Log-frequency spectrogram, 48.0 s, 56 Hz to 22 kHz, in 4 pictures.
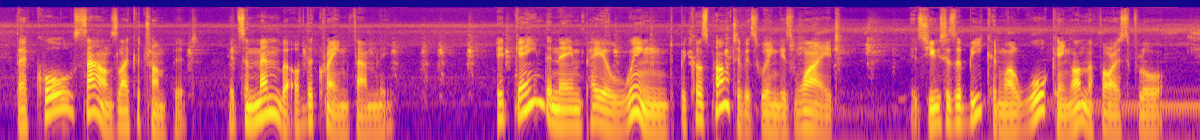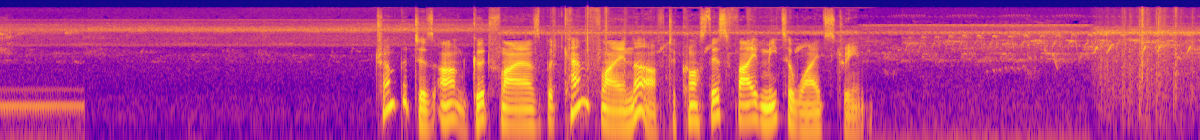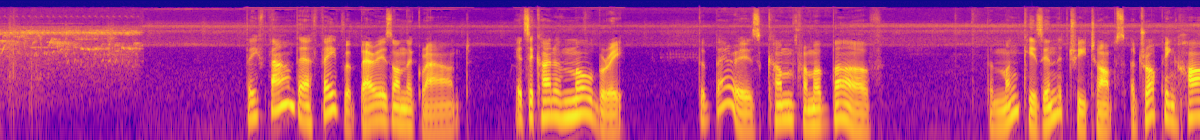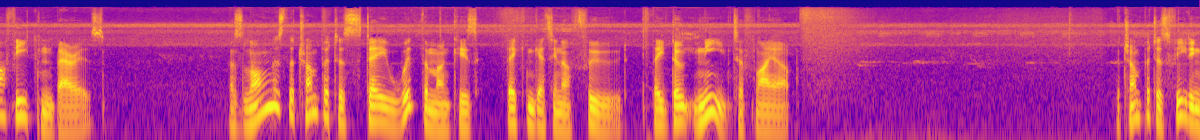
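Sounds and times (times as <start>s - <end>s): faint chirps: 5.0s - 14.1s, 14.9s - 25.4s, 42.5s - 48.0s
high-pitched insect drone: 5.2s - 25.5s, 42.0s - 48.0s
faint short notes: 6.2s - 12.9s.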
